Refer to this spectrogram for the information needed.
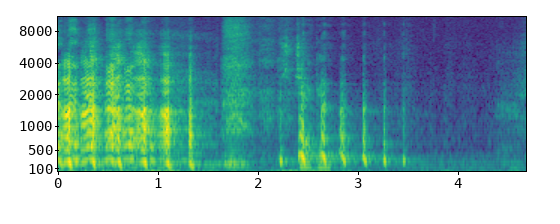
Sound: laughs

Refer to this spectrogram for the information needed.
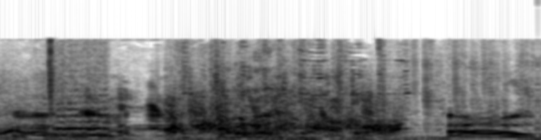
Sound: grunting

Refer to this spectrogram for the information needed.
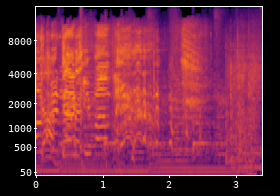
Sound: laughs

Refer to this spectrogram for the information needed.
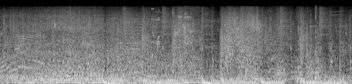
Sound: helicopter whirring

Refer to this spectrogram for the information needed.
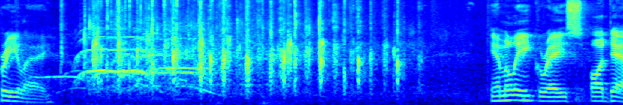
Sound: audience applauding and cheering

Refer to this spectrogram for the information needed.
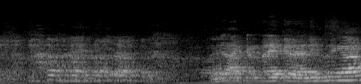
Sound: student laughs

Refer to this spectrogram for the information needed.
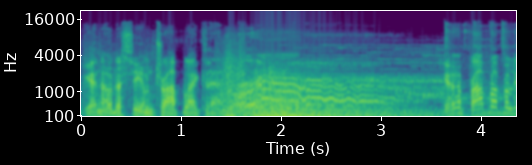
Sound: exclaims

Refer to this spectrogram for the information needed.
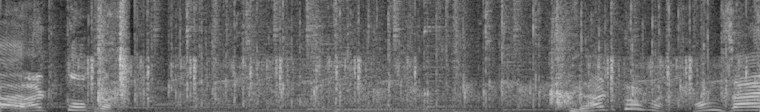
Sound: clapping

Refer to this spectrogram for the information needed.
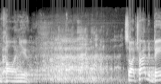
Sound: audience laughing

